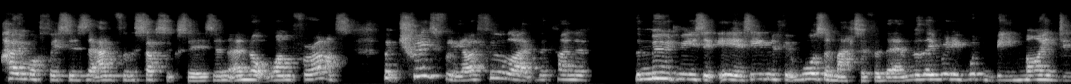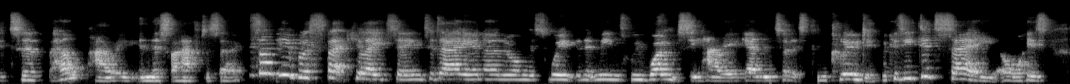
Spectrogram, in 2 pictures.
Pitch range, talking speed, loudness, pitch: 200-265 Hz, 205 wpm, -16 LUFS, 225 Hz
